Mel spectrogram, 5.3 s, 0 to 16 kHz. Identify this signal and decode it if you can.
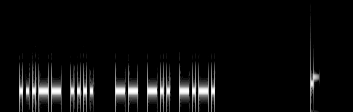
Morse code, heard as a keyed tone, about 25 wpm, 700 Hz. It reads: 3H MDC
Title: Winter Field Day Exchanges Encore 25wpm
